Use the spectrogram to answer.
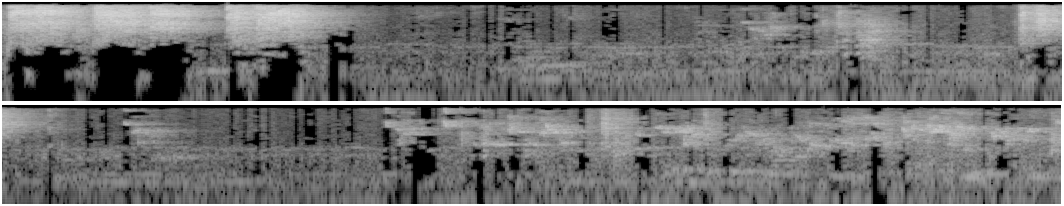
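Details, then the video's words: Budgerigar chatter: loud, rasping bursts open the recording, then sparse scratchy calls follow, and a steady stream of soft twittering builds toward the end. "صوت طيور هند(البادجي)"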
